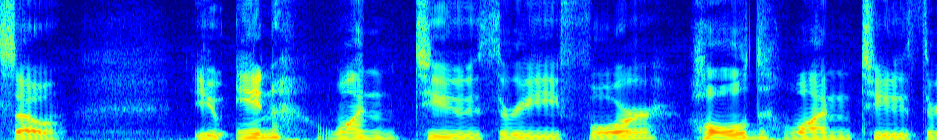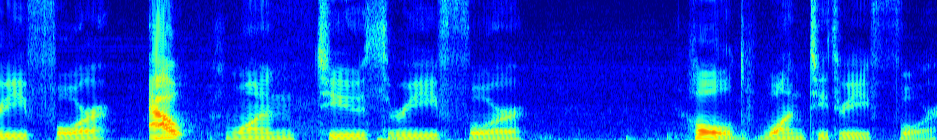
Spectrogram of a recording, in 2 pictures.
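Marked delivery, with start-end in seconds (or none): 1.4-14.1 steady, even count, each beat even. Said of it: "So, you go on four counts".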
